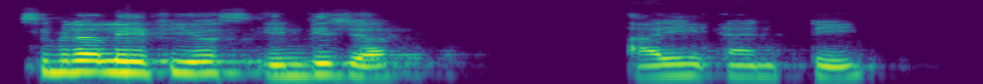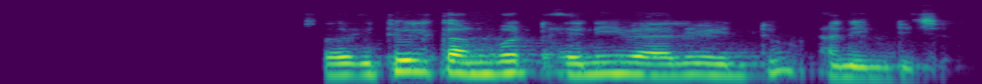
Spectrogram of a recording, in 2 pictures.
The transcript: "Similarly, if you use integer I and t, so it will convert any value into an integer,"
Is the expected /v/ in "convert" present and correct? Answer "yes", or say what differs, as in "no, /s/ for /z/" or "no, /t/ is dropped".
yes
